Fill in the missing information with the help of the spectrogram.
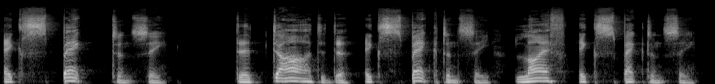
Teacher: stress on expectancy it has four syllables expect to see and you need to place the stress on the second syllable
